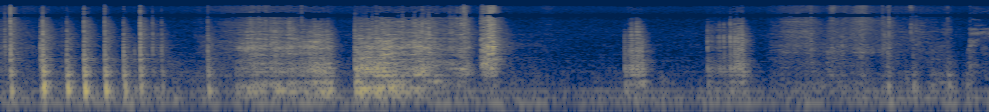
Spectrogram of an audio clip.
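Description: A medium black hard-shell plastic carrying case with a textured surface and a red brand label, hollow and closed, is tapped and scratched with long acrylic nails. A quick run of short, sharp taps with a low hollow knock gives way to longer rasping scratches across the textured shell, followed by softer, intermittent scraping.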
